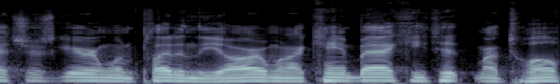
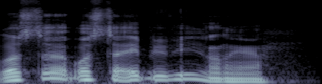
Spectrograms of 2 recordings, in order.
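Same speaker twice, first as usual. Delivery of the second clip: voice cracking, breaking mid-line; 3 semitones higher than usual. Sharing a bottle of stout with others, voice cracking. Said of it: "my voice cracked on that one".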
